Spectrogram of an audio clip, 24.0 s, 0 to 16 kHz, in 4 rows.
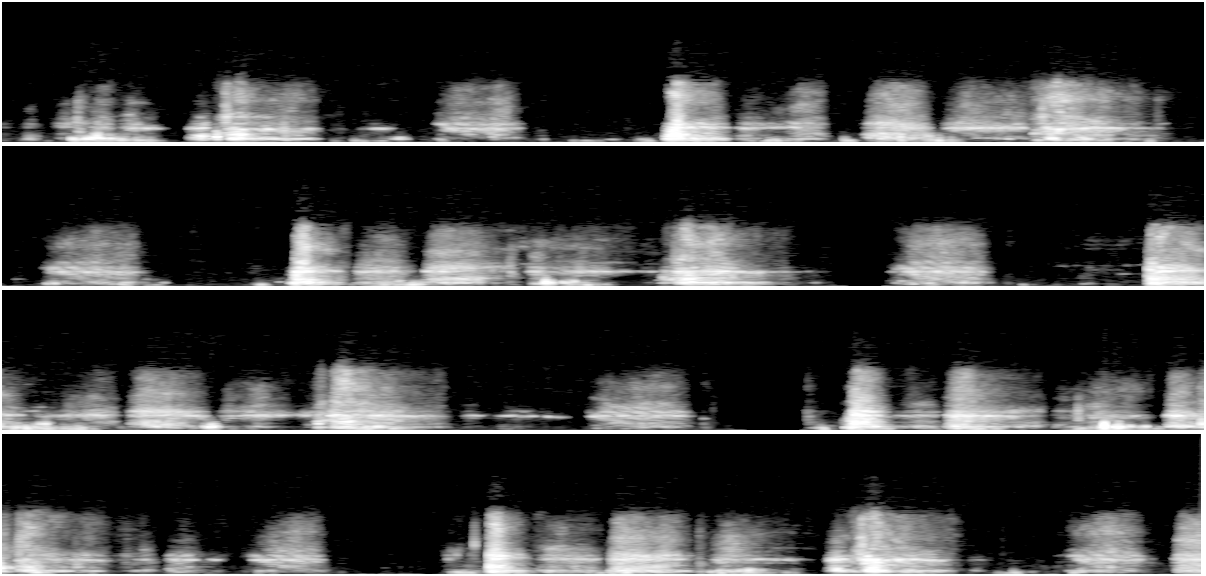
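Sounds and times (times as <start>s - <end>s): heavy rapid breathing and gasping: 0.0s - 19.8s, 20.4s - 24.0s.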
